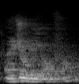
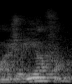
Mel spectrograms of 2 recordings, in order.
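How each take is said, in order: First: Secondary accent on "joli"; stress on JOLI. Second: Softer phrase, "joli" unaccented, rising on "enfant"; stress on ENFANT. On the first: Lecturer shows an alternative accent, stressing "joli". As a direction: bring out "joli" before reaching "enfant". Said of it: "pas forcément sur la dernière syllabe de joli". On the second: Lecturer gives the other acceptable version, stress on "enfant". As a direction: save the accent for "enfant". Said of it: "ça choque pas de dire les deux". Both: Shown as a demonstration.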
